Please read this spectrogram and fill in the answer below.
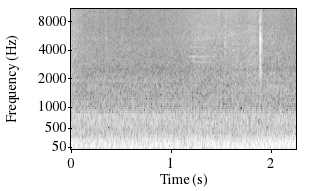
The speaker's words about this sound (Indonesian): Gue jarang main sih daerah Jakarta Barat sini, bro. Anjing macet banget sih, gila. Asli nih.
